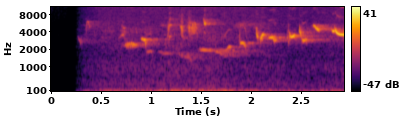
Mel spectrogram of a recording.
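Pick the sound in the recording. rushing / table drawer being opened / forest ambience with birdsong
forest ambience with birdsong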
